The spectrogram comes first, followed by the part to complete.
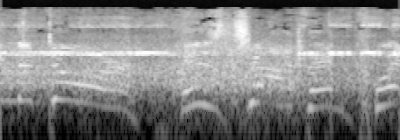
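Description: A referee's whistle blown twice, a steady high tone: the first blast nearly a second long, the second starting about a second and a half in, stopping play after the goalie covers the puck. Arena crowd noise and voices run under it.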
